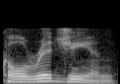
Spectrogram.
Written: Coleridgian

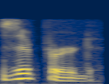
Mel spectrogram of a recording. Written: zippered

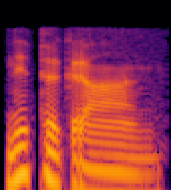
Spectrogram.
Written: Nipigon, Lake

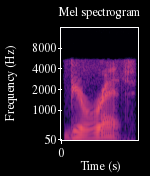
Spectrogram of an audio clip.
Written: burette

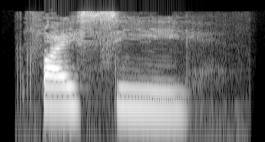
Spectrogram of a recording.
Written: phyceae

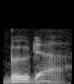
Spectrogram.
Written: Buddha

